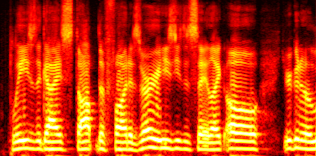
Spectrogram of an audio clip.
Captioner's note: none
